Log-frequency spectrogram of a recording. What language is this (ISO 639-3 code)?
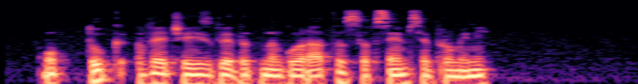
bul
